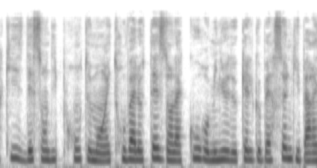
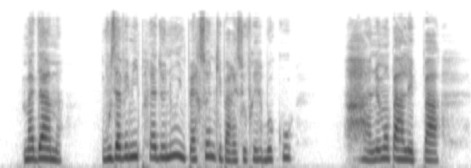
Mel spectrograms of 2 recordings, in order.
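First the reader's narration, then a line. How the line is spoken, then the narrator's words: Exclaiming. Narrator (French): s'écria la maîtresse de l'hôtel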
